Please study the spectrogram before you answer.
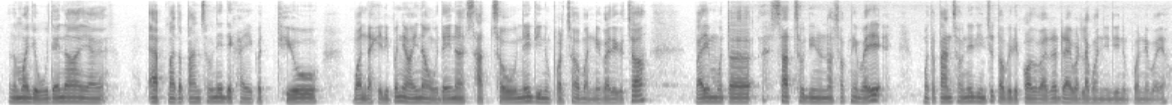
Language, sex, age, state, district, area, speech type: Nepali, male, 45-60, West Bengal, Darjeeling, rural, spontaneous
